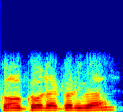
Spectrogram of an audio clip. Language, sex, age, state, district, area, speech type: Odia, male, 45-60, Odisha, Sambalpur, rural, conversation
